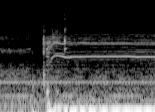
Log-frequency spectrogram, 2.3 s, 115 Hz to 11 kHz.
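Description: Tesla Model 3's power-folding side mirrors unfolding: a click, then a steady electric motor whine that carries on to the end.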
